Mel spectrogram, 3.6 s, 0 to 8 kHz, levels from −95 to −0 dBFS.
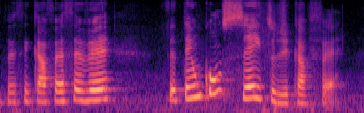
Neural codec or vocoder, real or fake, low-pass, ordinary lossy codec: none; real; none; none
